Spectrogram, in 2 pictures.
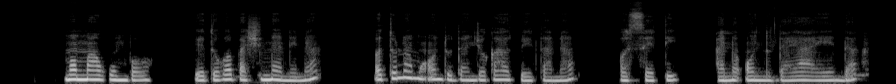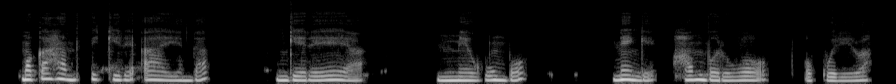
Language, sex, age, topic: Oshiwambo, female, 18-24, finance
